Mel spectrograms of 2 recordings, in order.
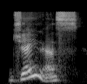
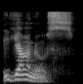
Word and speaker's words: Janus: On the first day of the new year, on birthdays and beginning any endeavor, Janus, more properly pronounced Yanos, received an offering, usually a simple cake called libum, and wine, as in the following from Kato's work, de agricultura.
